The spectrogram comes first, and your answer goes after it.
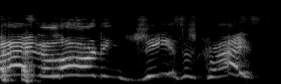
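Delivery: acted high, loud scream. Voicing a character rushing into a church and seeing a ritual: screaming in character. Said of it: "He screams".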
